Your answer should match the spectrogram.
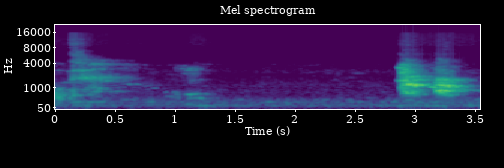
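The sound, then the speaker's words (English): A dog barks twice in quick succession near the end, loud, after an earlier softer yelp and a faint sound in otherwise quiet surroundings. “Um, shut up, dog.”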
